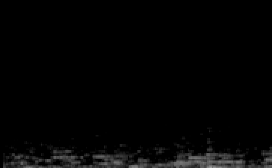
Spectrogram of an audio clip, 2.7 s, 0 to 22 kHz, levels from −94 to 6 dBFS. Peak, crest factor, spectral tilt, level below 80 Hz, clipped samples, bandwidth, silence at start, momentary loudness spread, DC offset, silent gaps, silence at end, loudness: -28 dBFS; 22 dB; -8.5 dB/octave; -56 dBFS; under 0.1%; 5.2 kHz; 0.1 s; 17 LU; under 0.1%; none; 0 s; -51 LUFS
